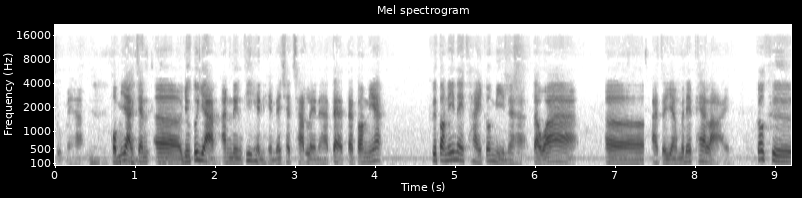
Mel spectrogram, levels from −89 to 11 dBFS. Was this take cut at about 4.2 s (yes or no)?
no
